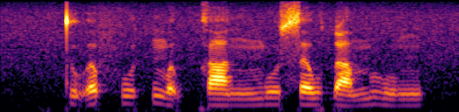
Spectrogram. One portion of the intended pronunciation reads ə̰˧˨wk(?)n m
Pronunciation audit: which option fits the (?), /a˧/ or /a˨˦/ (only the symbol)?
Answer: a˧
